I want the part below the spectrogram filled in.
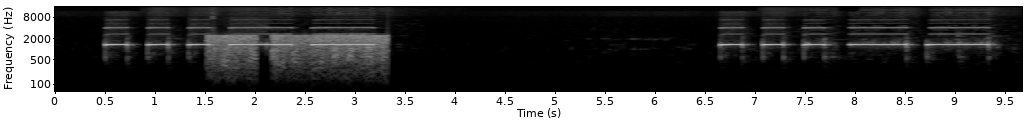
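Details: Amateur radio CW lesson: clean high beep keyed in short and long groups, with a brief hiss burst in the middle and a pause; ordinary Morse practice tone.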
